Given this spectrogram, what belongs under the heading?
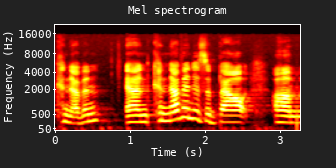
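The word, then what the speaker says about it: Cynefin: is called Canan um the reason you can't pronounce it the way it looks is because it's a Welsh word and so that's Canan and Canan is about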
